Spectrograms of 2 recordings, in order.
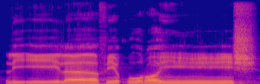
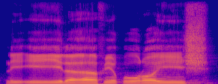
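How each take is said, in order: First: The glide in Quraisy is drawn out long. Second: The glide in Quraisy is held for two counts. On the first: "dibaca panjang juga bisa" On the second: "atau mau dibaca dua harokat juga tidak mengapa"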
